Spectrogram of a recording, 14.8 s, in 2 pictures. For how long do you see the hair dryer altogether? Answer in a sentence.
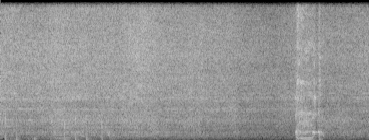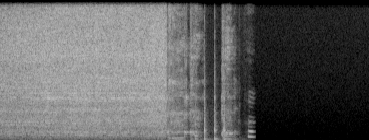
You can hear the hair dryer for 11 seconds altogether.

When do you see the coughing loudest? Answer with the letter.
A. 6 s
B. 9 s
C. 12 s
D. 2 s
A.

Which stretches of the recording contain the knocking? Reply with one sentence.
The knocking can be heard from 0.1 to 2.0 s and from 11.2 to 12.5 s.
